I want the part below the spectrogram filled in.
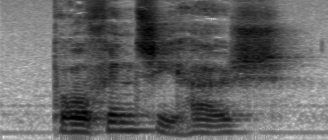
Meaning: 1. the seat of a provincial government 2. a provincial, rural house
- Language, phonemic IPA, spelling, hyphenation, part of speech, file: Dutch, /proːˈvɪn.siˌɦœy̯s/, provinciehuis, pro‧vin‧cie‧huis, noun, Nl-provinciehuis.ogg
